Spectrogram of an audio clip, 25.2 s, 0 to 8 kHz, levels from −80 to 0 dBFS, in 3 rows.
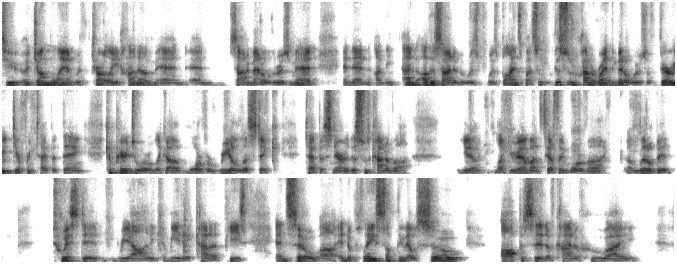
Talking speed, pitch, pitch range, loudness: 235 wpm, 140 Hz, 125-160 Hz, -19 LUFS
